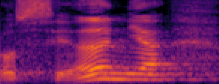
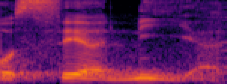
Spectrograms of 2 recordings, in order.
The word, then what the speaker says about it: Oceania: E agora, Oceânia ou Oceania? Tanto faz, tanto faz. As duas formas existem.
